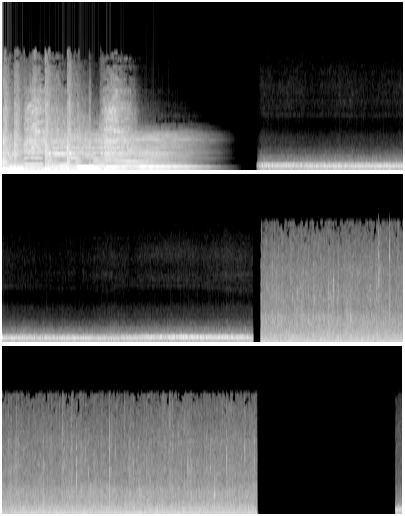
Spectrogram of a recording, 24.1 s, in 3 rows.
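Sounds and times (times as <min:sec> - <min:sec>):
steady rain falling: 0:13.2 - 0:21.2.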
